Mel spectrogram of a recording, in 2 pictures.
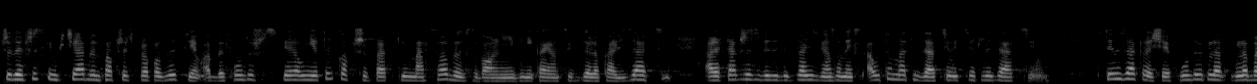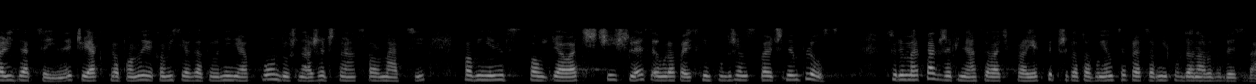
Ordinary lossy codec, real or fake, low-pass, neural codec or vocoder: Opus, 16 kbps; fake; 5.4 kHz; codec, 16 kHz in and 24 kHz out, 2.2 kbps, FireRedTTS-2 codec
